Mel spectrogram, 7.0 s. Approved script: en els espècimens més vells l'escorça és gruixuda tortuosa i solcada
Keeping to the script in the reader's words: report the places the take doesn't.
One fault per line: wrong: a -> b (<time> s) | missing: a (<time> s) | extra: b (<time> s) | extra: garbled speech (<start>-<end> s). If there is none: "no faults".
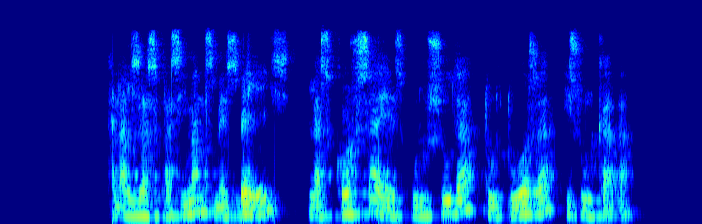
no faults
